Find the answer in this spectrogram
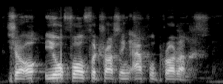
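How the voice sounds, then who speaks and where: A man's voice: medium pitch, little pitch movement, fairly quick, slight background noise, poor audio. A man joking and teasing in casual chat with friends on an online call.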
